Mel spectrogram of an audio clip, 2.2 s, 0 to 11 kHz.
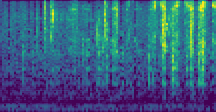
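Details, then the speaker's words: Removed rear turbo from a 2016 Ford Explorer Sport 3.5L EcoBoost twin-turbo, AWD: loose metallic rattling in uneven bursts as it's shaken; turbine wheel completely separated inside, believed the source of the noise, seals likely leaking oil. "just rattling around it's uh completely separated definitely not uh not good so i'm thinking that's what our noise was was this uh thing rattling around"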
